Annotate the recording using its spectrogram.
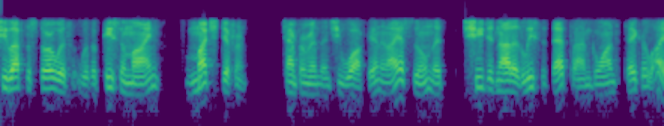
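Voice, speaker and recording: The pace here is fairly quick, with ordinary pitch variation. It is an ordinary speaking voice. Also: man, medium pitch for a man. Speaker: retired gun shop owner. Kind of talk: interview.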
